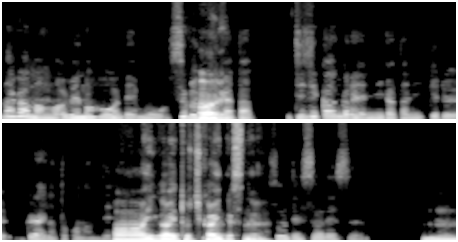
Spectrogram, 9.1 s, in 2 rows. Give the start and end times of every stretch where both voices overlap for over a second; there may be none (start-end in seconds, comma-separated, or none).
none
